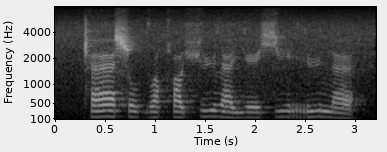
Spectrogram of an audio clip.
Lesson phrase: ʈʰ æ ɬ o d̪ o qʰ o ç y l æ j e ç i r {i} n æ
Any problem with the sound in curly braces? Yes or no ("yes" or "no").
yes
